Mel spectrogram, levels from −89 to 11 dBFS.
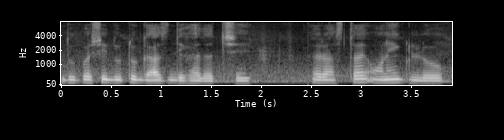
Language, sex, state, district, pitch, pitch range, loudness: Bengali, male, West Bengal, Alipurduar, 130 Hz, 115-140 Hz, -16 LUFS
